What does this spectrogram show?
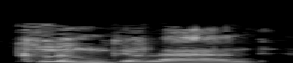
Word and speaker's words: Klungeland: I think it's supposed to be pronounced Klungerland, but for our purposes, this is Klungeland.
